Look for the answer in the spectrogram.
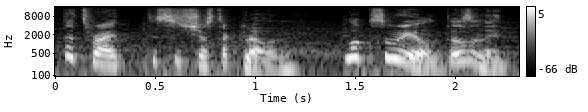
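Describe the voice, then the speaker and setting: A man's voice: high-pitched, huge pitch swings, a little fast, soft background music, pitched above the performer's own voice. A man acts out a cheery, scheming young woman from a game story. The voice sits raised and lilts widely. The manner is breezy and sly, with a teasing, lecturing edge.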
